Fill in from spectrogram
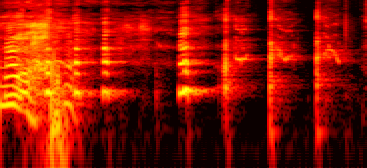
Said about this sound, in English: What? Oh my god, that made me cough from laughter.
